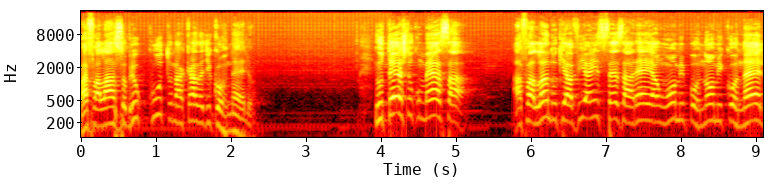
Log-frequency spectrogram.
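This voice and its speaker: Raised and projected, a man's high voice comes at a moderate pace with ordinary pitch variation and long, frequent pauses, over noticeable background noise. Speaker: preacher. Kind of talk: sermon. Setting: church.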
